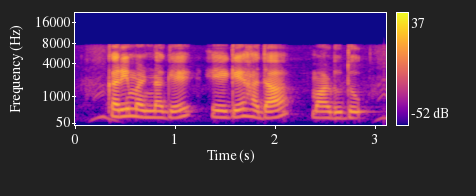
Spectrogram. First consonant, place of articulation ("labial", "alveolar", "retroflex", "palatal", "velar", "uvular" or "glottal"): velar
